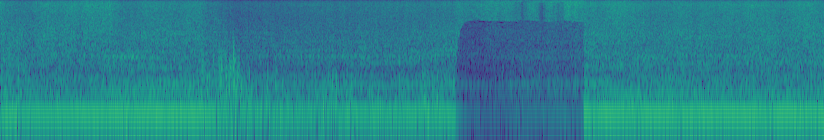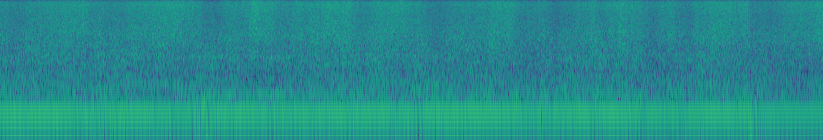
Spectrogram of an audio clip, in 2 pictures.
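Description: Wind buffets loudly.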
